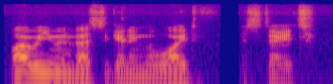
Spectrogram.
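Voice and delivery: ordinary delivery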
